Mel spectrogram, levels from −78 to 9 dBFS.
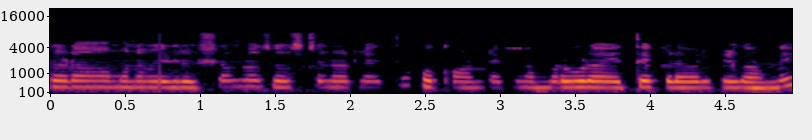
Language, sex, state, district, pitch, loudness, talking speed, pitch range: Telugu, female, Telangana, Nalgonda, 265 Hz, -27 LUFS, 145 wpm, 255-275 Hz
